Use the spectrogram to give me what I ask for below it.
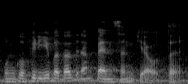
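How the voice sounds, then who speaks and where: A male teacher giving a classroom lecture, explaining each term slowly and quizzing students to check they follow. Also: mid-range voice, gravelly, lo-fi sound, noisy background. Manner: explains terms slowly, checks understanding with questions. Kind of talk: classroom lecture mixing Hindi and English.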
